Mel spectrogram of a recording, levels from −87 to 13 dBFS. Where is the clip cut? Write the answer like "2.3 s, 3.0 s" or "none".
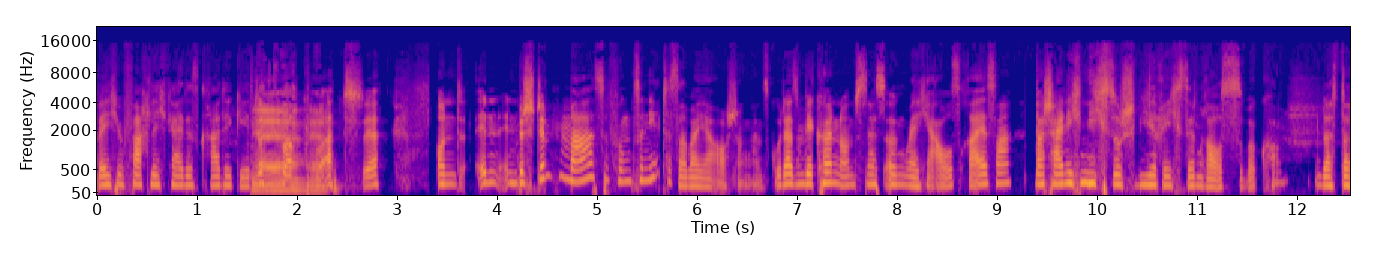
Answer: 1.5 s, 7.7 s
